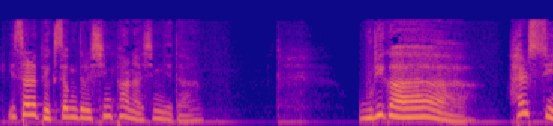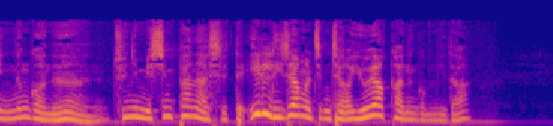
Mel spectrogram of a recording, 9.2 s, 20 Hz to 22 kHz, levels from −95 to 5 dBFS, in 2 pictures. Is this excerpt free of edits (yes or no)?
yes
